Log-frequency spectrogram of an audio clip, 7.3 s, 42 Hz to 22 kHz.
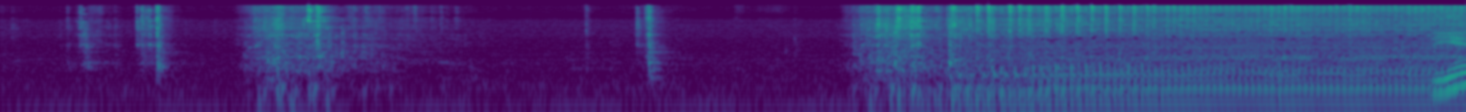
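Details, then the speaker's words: Craftsman 3000 PSI pressure washer that wouldn't start, after the carburetor was cleaned and fresh ethanol-free fuel added: a few pulls, catches at once and settles into a steady, even run with no surging; healthy. "started right up and sounds good that can only mean one thing it looks like another one is good to go"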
